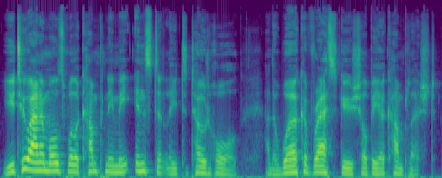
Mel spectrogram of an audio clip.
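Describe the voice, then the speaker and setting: A man's voice: mid-range voice, brisk, lightly acted. A man voicing a solemn, commanding old male badger in a storybook reading, grave and firm.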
